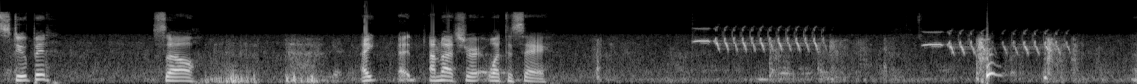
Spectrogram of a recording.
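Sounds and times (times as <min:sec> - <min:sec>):
speech: 0:00.1 - 0:00.6, 0:01.5 - 0:02.1, 0:03.6 - 0:05.6
small birds chirping: 0:04.2 - 0:11.3
low squeaky bird call: 0:06.9 - 0:08.5, 0:09.2 - 0:10.8.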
